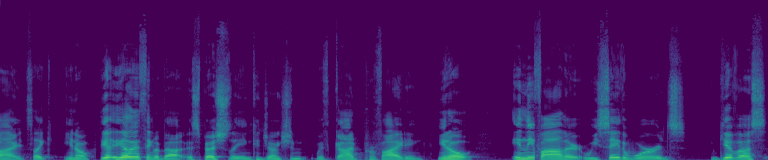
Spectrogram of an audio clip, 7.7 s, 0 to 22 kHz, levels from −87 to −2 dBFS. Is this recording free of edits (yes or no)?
no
